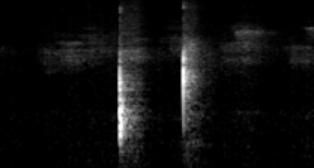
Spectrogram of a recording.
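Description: Billiard balls clack sharply against each other.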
